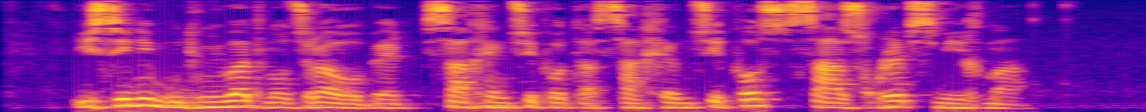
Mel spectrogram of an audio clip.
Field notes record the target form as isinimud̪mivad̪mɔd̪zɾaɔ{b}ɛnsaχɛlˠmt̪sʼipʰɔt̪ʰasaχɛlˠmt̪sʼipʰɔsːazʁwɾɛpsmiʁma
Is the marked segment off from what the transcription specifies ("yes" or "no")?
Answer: no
